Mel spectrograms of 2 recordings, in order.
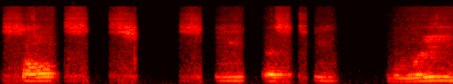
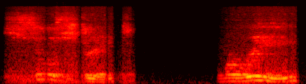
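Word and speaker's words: Sault Ste. Marie: ST Salt Street ST Marie, Michigan.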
